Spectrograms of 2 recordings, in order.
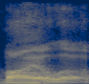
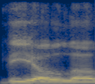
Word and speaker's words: Viola: Viola Villa, not Viola, but Viola, like the instrument, because I want it to be all music related.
